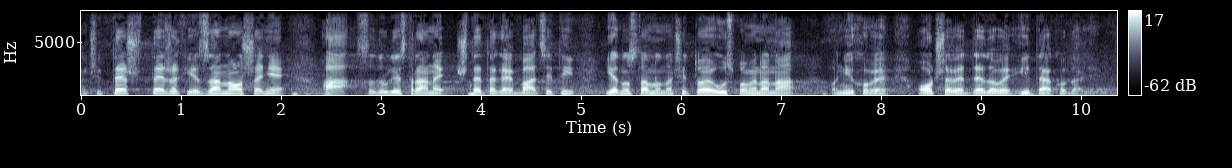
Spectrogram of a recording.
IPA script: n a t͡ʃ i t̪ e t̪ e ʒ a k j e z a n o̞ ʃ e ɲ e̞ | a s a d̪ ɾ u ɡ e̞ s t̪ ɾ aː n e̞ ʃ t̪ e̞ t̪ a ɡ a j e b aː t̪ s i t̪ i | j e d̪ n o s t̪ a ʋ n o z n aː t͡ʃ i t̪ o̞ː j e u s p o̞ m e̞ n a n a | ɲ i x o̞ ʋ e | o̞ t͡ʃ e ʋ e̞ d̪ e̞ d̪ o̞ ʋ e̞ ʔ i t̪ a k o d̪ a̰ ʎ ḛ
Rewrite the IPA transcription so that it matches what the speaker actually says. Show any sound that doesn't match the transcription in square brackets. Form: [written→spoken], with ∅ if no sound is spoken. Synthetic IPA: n a t͡ʃ i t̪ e t̪ e ʒ a k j e z a n o̞ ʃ e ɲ e̞ | a s a d̪ ɾ u ɡ e̞ s t̪ ɾ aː n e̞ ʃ t̪ e̞ t̪ a ɡ a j e b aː t̪ s i t̪ i | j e d̪ n o s t̪ a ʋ n o z n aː t͡ʃ i t̪ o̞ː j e u s p o̞ m e̞ n a n a | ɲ i x o̞ ʋ e | o̞ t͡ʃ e ʋ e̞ d̪ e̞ d̪ o̞ ʋ e̞ ʔ i t̪ a k o d̪ a̰ ʎ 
